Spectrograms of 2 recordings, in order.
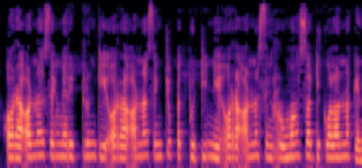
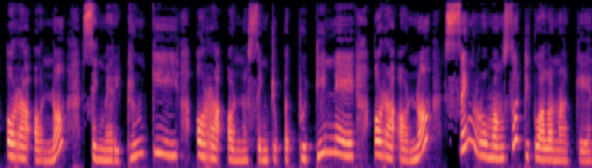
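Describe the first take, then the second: First: It is read in a flat, plain tone. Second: It is read with a varied, expressive tune.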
